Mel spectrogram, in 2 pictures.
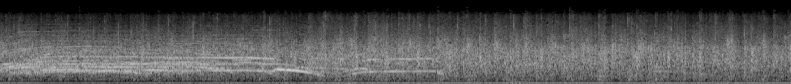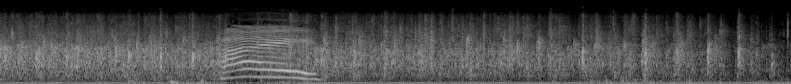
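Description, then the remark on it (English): A crowd applauds steadily for about sixteen seconds to welcome guests onto a show, dense and loud, with voices shouting and a high rising whoop partway through before the clapping thins slightly at the end. “Let's give a big warm welcome to...”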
